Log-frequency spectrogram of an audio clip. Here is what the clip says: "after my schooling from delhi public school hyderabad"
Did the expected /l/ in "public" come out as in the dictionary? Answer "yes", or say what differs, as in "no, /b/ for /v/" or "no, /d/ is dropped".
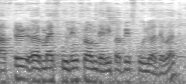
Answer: no, /l/ is dropped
